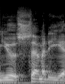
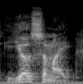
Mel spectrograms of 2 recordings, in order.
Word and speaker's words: Yosemite: getting into the comments telling me I was mispronouncing Yosemite as Yosa might I just thought it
